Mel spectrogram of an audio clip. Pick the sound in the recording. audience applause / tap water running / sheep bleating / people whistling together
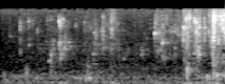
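tap water running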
